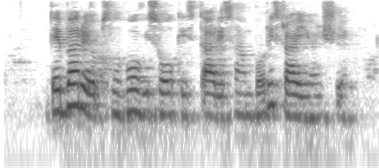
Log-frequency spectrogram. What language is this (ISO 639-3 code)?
kat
